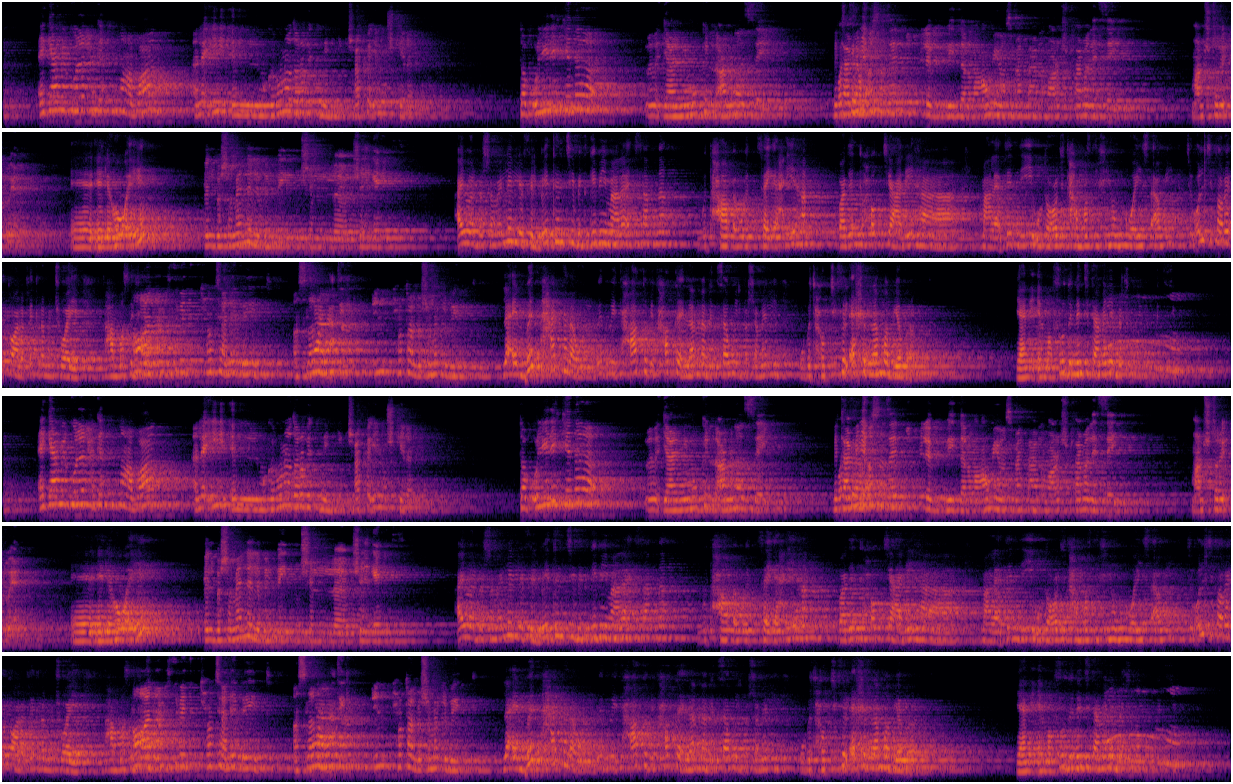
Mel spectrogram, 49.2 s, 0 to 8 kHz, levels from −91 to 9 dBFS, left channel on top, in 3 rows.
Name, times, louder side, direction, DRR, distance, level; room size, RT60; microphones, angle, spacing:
voice 1, 0.5-2.1 2.5-5.5 6.9-8.0 8.6-10.3 11.1-11.9 12.2-14.9 15.9-16.6 19.1-21.6 34.5-36.2 36.6-37.2 37.7-38.9 47.5-48.5, right 1 dB, 40° right, -1 dB, 1.3 m, -31 dB
voice 2, 11.1-11.5 17.3-18.4 22.4-25.2 25.7-27.1 27.5-29.1 29.4-33.8 34.1-34.8 36.9-37.4 39.4-43.1 43.4-45.0 46.3-48.1, left 1 dB, 50° left, 3 dB, 1.0 m, -29 dB
16.5 x 16.0 x 3.9 m, 2.5 s
head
